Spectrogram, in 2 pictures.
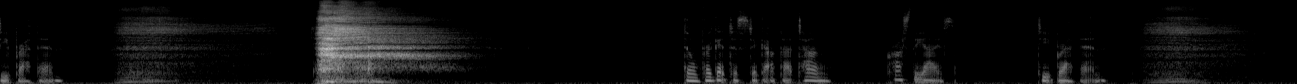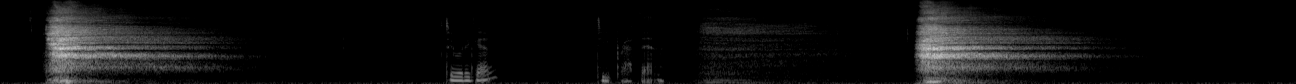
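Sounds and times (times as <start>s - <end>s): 
lion's breath forceful exhale: 3.2s - 4.7s, 13.4s - 15.3s, 22.1s - 24.0s.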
